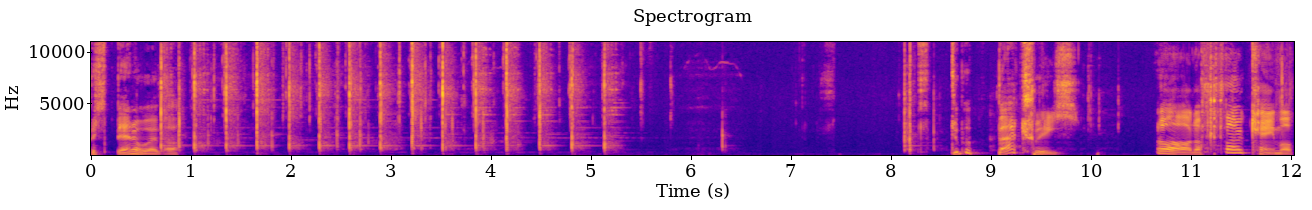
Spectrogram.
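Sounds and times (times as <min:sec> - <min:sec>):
sharp metallic tapping: 0:00.6 - 0:06.5.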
